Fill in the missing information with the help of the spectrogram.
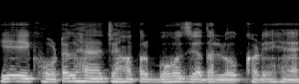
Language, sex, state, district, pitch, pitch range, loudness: Hindi, male, Delhi, New Delhi, 125 Hz, 115-135 Hz, -16 LUFS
